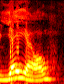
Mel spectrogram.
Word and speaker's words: Yael: In fact, in modern Hebrew, Yael, Y-A-E-L is how they pronounce it now.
